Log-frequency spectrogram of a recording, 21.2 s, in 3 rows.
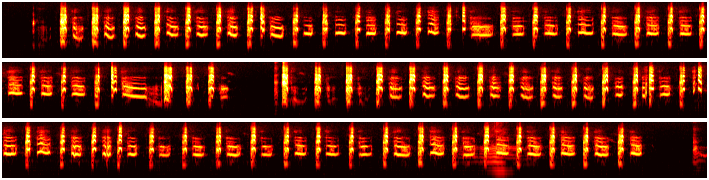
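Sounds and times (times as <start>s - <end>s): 
prairie dog chirp-barks: 0.6s - 21.1s.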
